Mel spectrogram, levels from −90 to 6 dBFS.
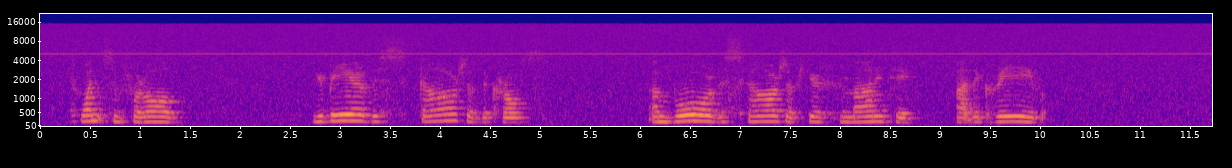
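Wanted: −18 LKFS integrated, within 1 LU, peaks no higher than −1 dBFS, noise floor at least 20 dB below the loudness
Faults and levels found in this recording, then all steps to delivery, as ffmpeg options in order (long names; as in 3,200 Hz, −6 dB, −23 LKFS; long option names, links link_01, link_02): interfering tone 5,100 Hz; level of the tone −45 dBFS; background noise floor −42 dBFS; target noise floor −48 dBFS; integrated loudness −27.5 LKFS; sample peak −11.5 dBFS; target loudness −18.0 LKFS
→ -af "bandreject=frequency=5100:width=30"
-af "afftdn=noise_reduction=6:noise_floor=-42"
-af "volume=9.5dB"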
